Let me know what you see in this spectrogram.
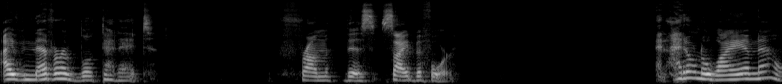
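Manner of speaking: a little moved. Speaker opening up about having grown, getting a little emotional. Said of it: "I'm getting a little emotional".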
